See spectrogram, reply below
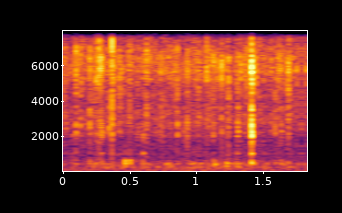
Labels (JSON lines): {"label": "ambient", "recorder": "HydroMoth"}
